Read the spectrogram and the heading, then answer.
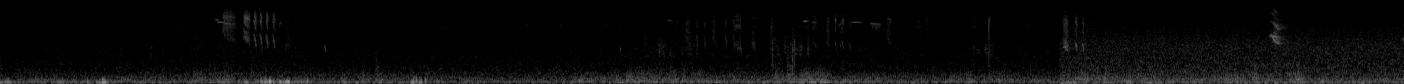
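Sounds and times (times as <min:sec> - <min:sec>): small birds chirping: 0:01.8 - 0:04.0, 0:05.6 - 0:14.0.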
